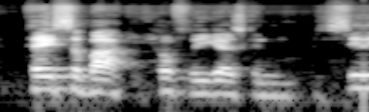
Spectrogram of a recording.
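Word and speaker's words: te sabaki: Baki right hey right I didn't misspell or mispronounce Thai okay somebody brought that up like it's Thai sabaki dude no it's not it's part of it but this is TE okay okay is one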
